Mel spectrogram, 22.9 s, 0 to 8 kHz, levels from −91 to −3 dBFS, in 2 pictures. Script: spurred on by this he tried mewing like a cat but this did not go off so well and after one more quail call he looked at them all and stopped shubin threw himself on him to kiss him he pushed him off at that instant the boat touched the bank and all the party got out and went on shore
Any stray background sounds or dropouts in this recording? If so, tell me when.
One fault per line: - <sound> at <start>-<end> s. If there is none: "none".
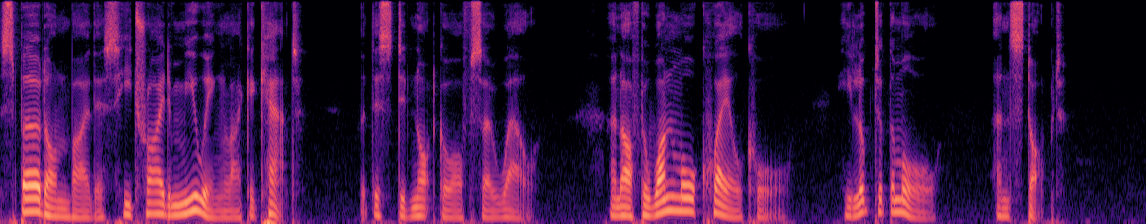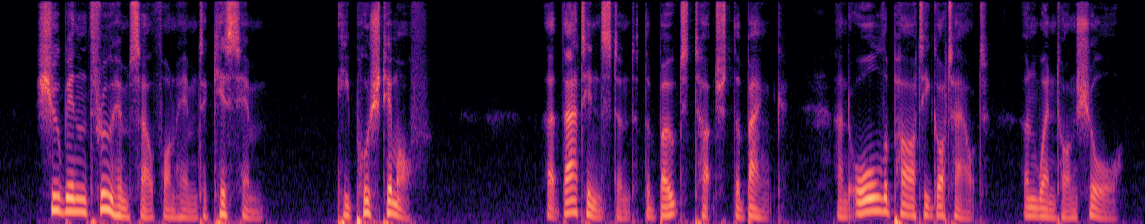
none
